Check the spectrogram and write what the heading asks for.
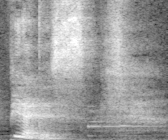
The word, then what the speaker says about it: Pilates: son fondateur joseph hubertus pile acte tout simplement août selon les origines on raconte prononcer puis lattès moi je fais à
